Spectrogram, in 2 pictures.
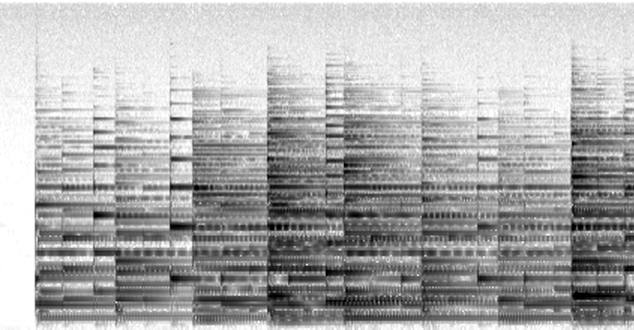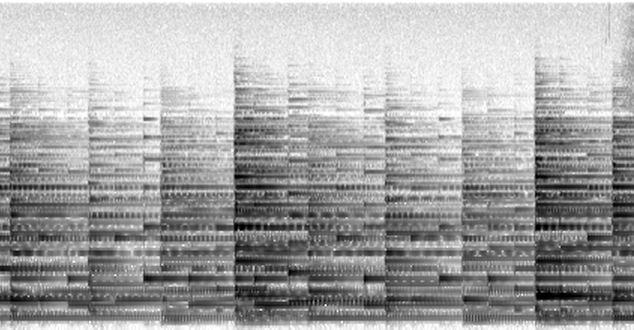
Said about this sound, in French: Vous accompagnez au piano. On vous écoute.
